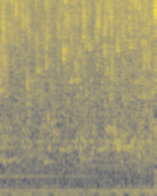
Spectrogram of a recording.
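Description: Water pouring steadily out of a homemade shrimp pond filter, a loud continuous splashing and trickling rush close by.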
